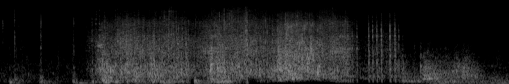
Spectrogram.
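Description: Water splashes loudly as something plunges into the sea.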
